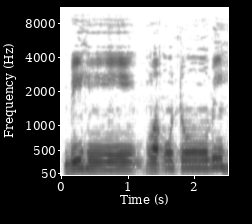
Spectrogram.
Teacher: بِهِ میں ہا کے نیچے کھڑی زیر ہے، ایک الف نرمی کھینچیں گے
